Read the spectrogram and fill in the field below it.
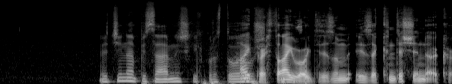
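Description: At 1.97 s the speech makes a small forward jump, with roughly 10 ms missing and the two sides spliced with no gap. The same skip recurs at 3.06 s and 4.02 s, likely a dropped buffer (overrun), where samples were overwritten before being read.

From 2.65 to 3.46 s the speech dips sharply, by as much as roughly 40 dB, for most of that stretch. This is likely speech suppressed in double talk: the echo canceller could not tell this talker from the returning echo and attenuated both.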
